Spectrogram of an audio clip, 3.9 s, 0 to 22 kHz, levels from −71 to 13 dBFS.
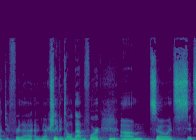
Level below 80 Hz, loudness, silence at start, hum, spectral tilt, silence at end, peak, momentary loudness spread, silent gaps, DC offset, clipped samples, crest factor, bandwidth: -52 dBFS; -23 LUFS; 0 s; none; -4 dB/octave; 0 s; -8 dBFS; 8 LU; none; 1%; under 0.1%; 16 dB; 16.5 kHz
